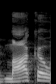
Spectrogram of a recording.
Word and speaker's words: Mako: Someone's going to say Imutai because, yeah, Mako was tough, but the Japanese pronunciation would be Mako as the way their syllabary works.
